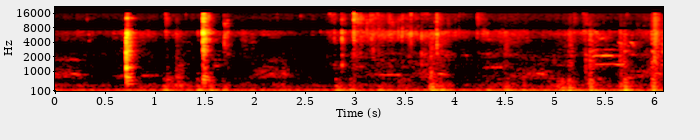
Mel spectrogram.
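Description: Eating sounds of a person chewing fried chicken and mashed potato, with sharp wet mouth clicks and smacks scattered through, over a steady low hum.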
